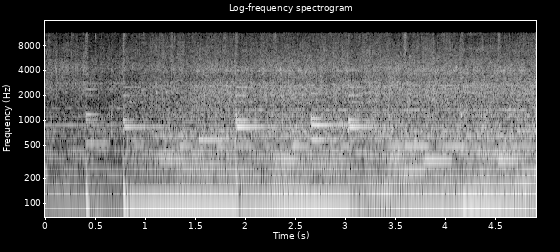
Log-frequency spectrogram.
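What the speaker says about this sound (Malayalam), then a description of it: "നമ്മൾ ചിക്കനൊക്കെ ഏതാണ്ട് ഗ്രില്ല് ചെയ്യുന്ന പോലെയാണ് ഇപ്പോൾ ഞാൻ ചെയ്തുകൊണ്ടിരിക്കുന്നത്" Chicken shallow-frying in oil in a kadai gives a steady, close, rain-like sizzle, with a few small clinks early on.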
